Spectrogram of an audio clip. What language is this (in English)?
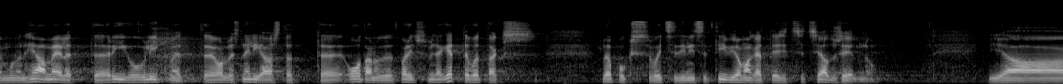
Estonian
